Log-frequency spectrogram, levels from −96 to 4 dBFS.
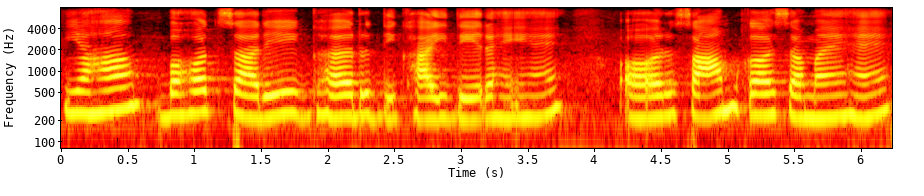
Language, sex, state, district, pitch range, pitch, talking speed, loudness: Hindi, female, Chhattisgarh, Raipur, 220-255 Hz, 230 Hz, 125 wpm, -16 LUFS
